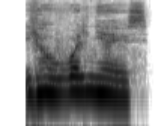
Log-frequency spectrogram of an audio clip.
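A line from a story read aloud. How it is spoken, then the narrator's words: Forced out between sobs. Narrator (Russian): выдавила Надя в промежутке между рыданиями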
